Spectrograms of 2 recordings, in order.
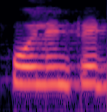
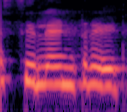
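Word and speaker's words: Coelenterate: तो फाइलम कोइलेंट्रेट में इसको सिलेंट्रेट बोलते हैं, सॉरी कोइलेंट्रेट इसकी प्रोनाउंसिएशन नहीं है, सिलेंट्रेट है, तो संघ सिलेंट्रेटा यानी इसमें कौन कौन से आएंगे, हाइड्रा।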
